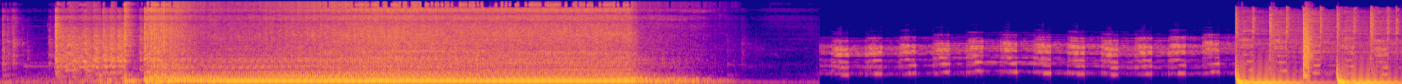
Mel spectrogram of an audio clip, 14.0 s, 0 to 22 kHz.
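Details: 2nd gen Hellcat V8 swapped into a Charger, engine with only 7,000 miles, first start after reattaching a loose fuel supply line: brief cranking, then a deep, steady, even rumble with no misfire.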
